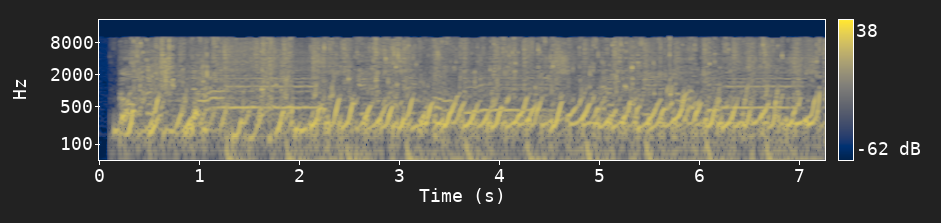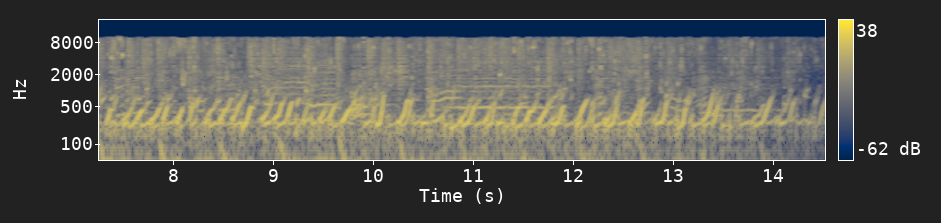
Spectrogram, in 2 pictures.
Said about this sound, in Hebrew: תשמעו, נכנס פה גשם, והשירים פה נרסו לגמרי, תזהו את השיר הבא עם המים.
